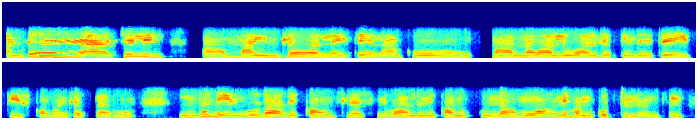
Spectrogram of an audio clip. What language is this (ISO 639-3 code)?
tel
